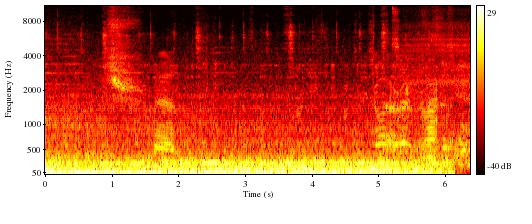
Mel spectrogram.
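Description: Steady low rumble of a car's engine and tyres heard from inside the cabin while driving on the highway, with brief snatches of voices twice. It stops abruptly near the end.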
